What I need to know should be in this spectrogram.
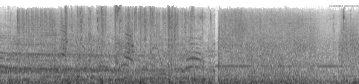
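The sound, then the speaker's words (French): Battlefield explosions and gunfire, including German machine-gun bursts at the front line, fill the scene with a dense, constant roar. Sharp cracks and heavier booms break through repeatedly, loud, with no pause in the noise. “Dans cet univers apocalyptique du champ de bataille, où le jour et la nuit finissent par se confondre dans les détonations et la fumée des explosions, Joseph Darnand endosse les habits d'un casse-cou.”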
